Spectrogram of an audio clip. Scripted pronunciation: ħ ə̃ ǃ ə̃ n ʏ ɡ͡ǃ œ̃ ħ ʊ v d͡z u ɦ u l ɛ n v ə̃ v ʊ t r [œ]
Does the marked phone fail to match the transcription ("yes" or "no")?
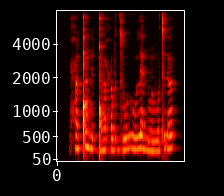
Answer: no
